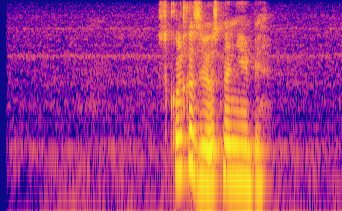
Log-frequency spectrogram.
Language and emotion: Russian, neutral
